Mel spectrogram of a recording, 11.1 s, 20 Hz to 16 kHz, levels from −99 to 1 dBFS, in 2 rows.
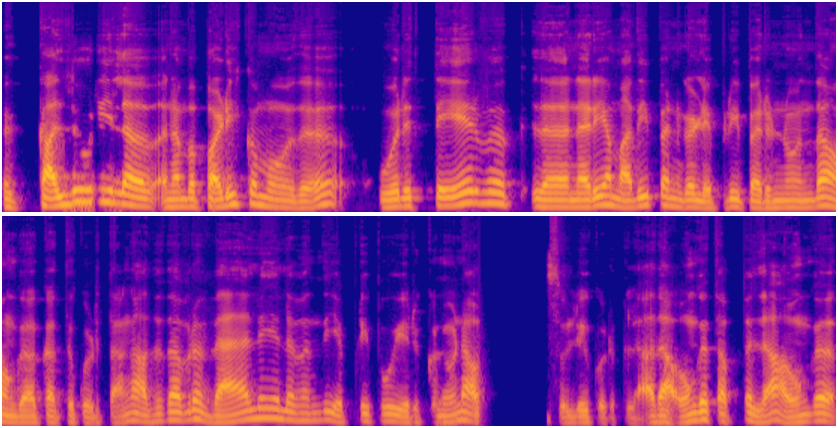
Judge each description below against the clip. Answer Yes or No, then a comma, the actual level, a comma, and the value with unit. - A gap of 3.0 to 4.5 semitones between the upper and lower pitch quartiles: No, average, 5.2 semitones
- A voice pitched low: Yes, low, 130 Hz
